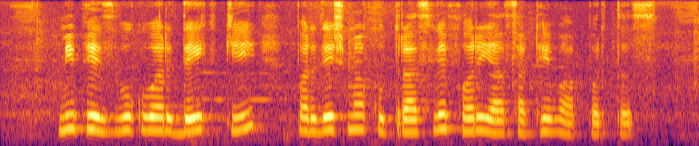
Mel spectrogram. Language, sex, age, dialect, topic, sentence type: Marathi, female, 25-30, Northern Konkan, agriculture, statement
